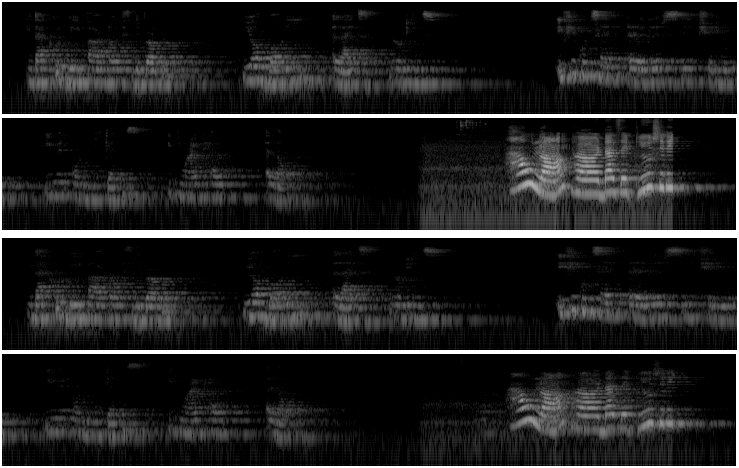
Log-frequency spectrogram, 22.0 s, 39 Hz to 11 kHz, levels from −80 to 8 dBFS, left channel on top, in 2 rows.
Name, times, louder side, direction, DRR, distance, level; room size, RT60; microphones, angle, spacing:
voice 1, 0.3-2.6 3.5-4.6 4.9-5.5 5.8-6.5 8.3-11.1 11.6-13.1 13.5-14.5 15.0-15.4 18.2-18.6, left 1 dB, 65° left, 3.1 m, -48 dB
voice 2, 18.6-21.1, left 9 dB, 85° left, 0.3 m, -29 dB
22.5 x 13.5 x 2.6 m
head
